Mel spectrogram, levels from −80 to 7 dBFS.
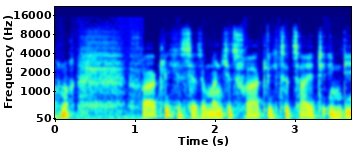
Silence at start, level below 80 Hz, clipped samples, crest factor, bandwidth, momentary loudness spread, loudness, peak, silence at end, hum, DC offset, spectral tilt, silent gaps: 0 s; -42 dBFS; under 0.1%; 14 dB; 15.5 kHz; 8 LU; -24 LUFS; -10 dBFS; 0 s; none; under 0.1%; -5.5 dB/octave; none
